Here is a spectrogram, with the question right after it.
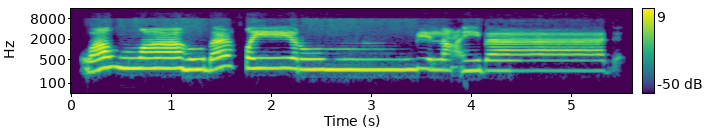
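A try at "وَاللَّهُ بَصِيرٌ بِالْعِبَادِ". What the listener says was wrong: Mana kolkolahnya?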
